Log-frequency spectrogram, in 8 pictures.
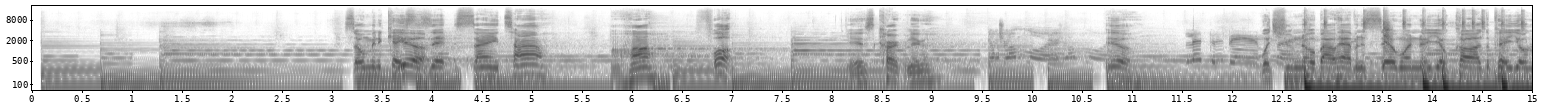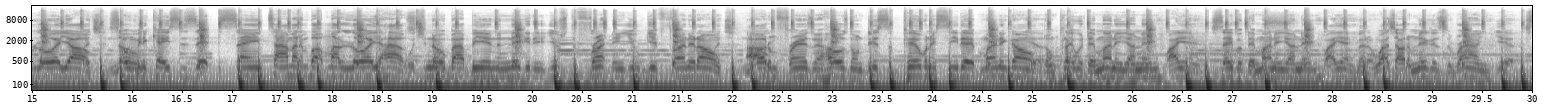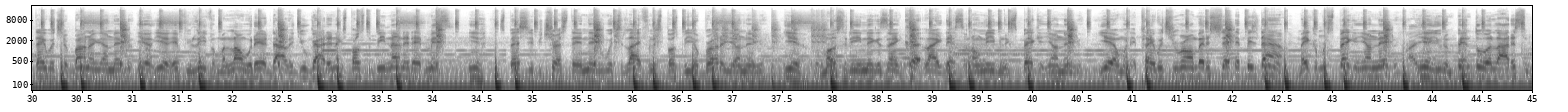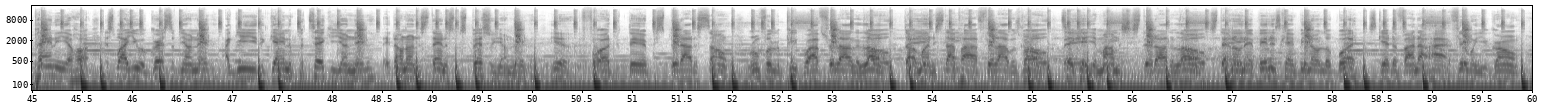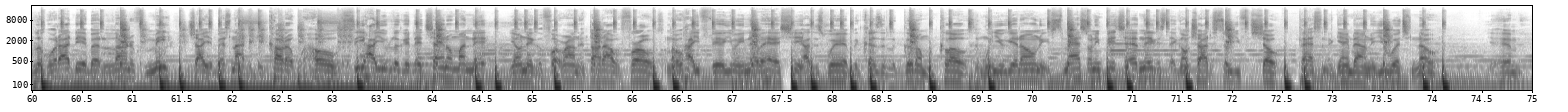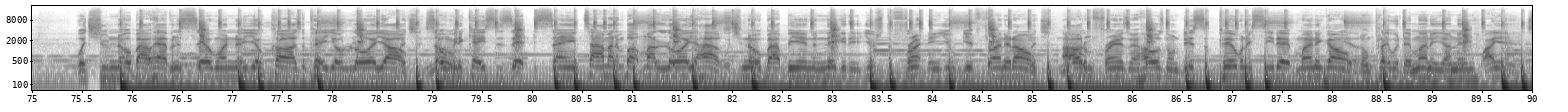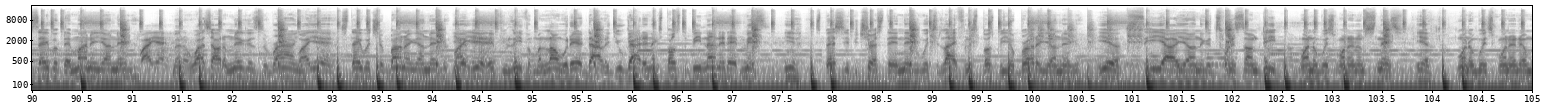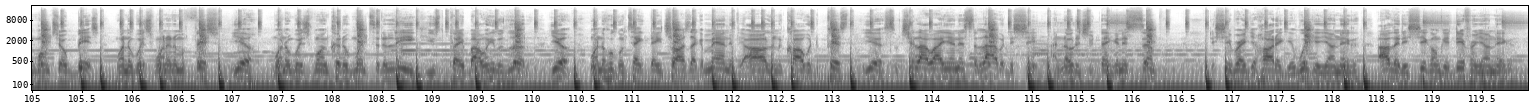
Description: Трек размещён в разделе Рэп и хип-хоп / Зарубежная музыка.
